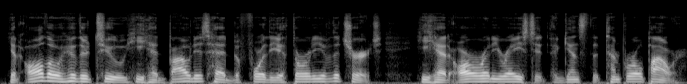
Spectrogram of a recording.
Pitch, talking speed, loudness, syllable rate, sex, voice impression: 110 Hz, 200 wpm, -19 LUFS, 5.9 syllables/s, male, masculine, adult-like, tensed, powerful, soft, clear, cool, calm, slightly mature, friendly, wild, lively, slightly kind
